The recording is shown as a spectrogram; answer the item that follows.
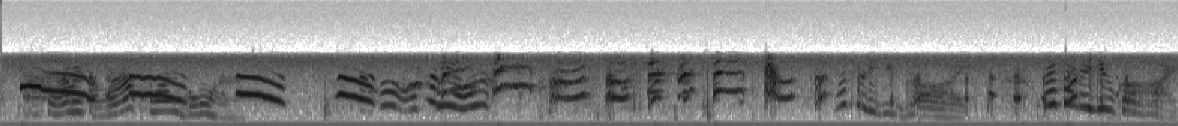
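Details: Bulldog puppies giving a busy run of high, whining whimpers and yelps, many short rising and falling tonal cries overlapping one another, sometimes several per second, with brief pauses between bursts.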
